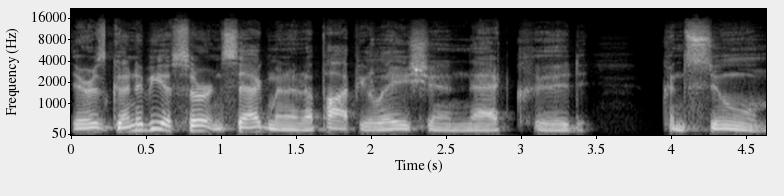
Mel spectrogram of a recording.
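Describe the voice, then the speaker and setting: In a Long Island accent, the speaker goes at a moderate pace on a very clean recording with a silent background. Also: man. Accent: Long Island New York. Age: 60s. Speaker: county legislator. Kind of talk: public hearing questioning. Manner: halting, repetitive.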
